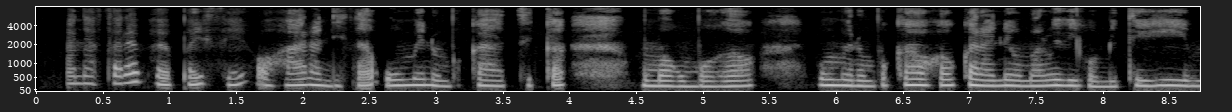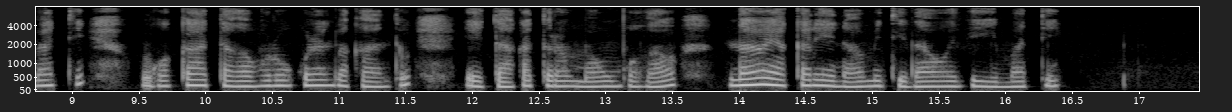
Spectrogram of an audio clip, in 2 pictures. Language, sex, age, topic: Oshiwambo, female, 25-35, agriculture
